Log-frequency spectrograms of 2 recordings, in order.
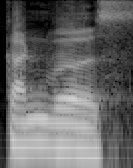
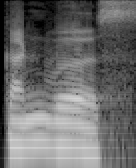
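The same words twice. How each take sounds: The two takes are said the same way.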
